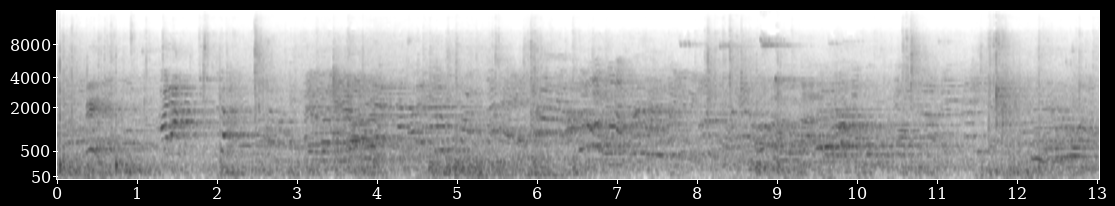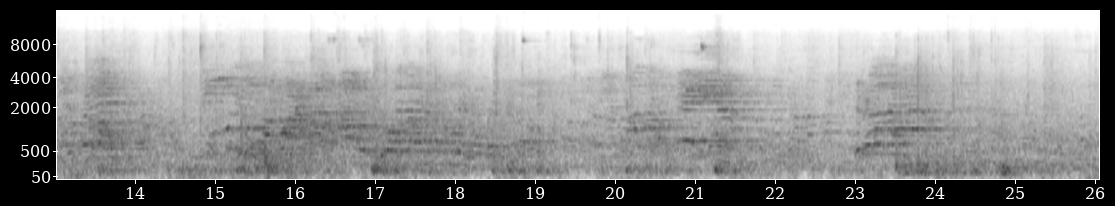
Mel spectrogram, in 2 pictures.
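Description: Sticks knock against a ball with sharp clicks.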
